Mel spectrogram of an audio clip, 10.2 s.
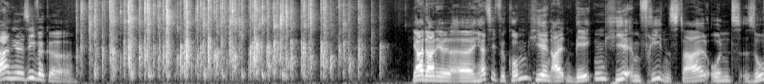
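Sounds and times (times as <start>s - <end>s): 
speech: 0.0s - 1.1s, 5.5s - 10.1s
audience applause: 1.0s - 5.2s.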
